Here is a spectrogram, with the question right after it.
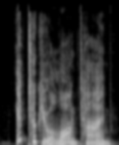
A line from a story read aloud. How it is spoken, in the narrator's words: Grandpa exclaimed that night after dinner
